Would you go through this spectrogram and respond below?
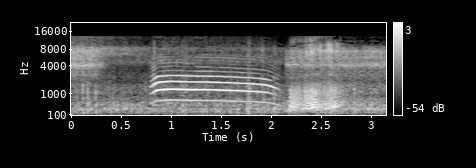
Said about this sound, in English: So the Chamber of Farts has another victim, eh? Don't be afraid. There aren't any ghouls here. Only farts!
